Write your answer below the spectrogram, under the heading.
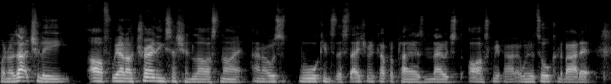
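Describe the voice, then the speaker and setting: A man with a southern English accent talks at a very fast pace. The recording is very clean, with a silent background. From southeast England. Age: 20s. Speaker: football club owner and content creator. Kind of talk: interview. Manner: animated.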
